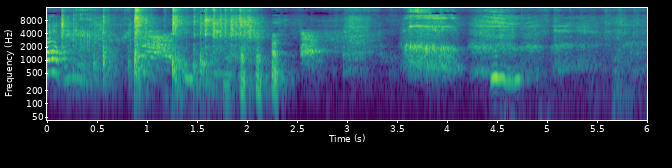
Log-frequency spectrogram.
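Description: A young child making playful vocal sound effects for toy cars: short calls and several falling, gliding noises, then breathy hissing sounds. A sharp click comes just before the first second.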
